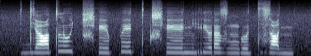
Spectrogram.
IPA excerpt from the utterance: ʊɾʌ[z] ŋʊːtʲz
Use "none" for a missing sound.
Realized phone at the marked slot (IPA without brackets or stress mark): z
